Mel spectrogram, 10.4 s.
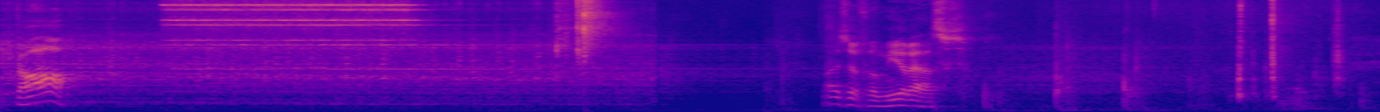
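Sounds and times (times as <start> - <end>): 
speech: 0.1 - 1.4, 6.2 - 7.5
telephone bell ringing: 1.2 - 5.9.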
